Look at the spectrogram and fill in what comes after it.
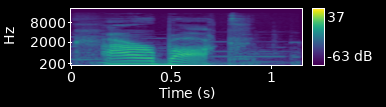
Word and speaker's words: Auerbach: Auerbach.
